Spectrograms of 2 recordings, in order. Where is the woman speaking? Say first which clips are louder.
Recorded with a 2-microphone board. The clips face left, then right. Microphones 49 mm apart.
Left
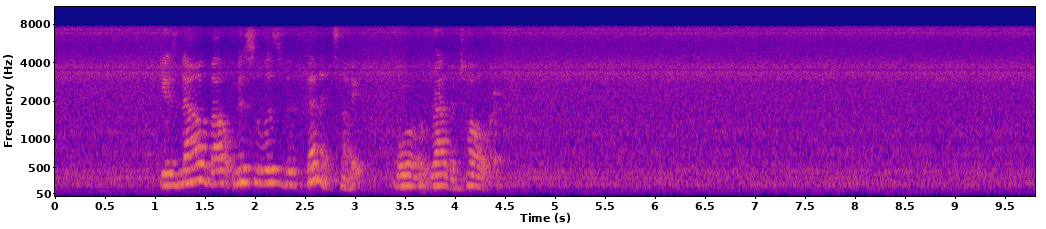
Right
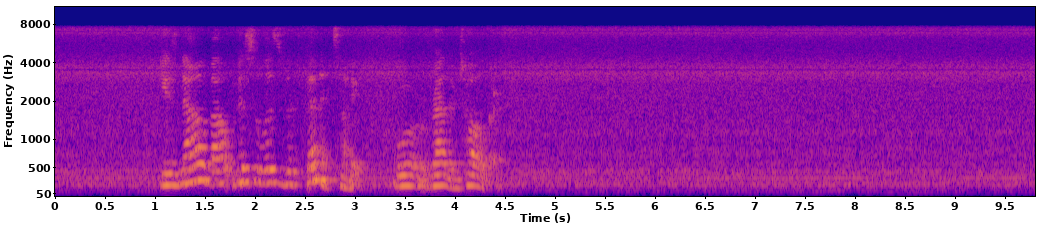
Right 1 dB; 5° right (ahead or behind), 1.8 m; by 4.5 s 55° right (ahead or behind), 2.5 m.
